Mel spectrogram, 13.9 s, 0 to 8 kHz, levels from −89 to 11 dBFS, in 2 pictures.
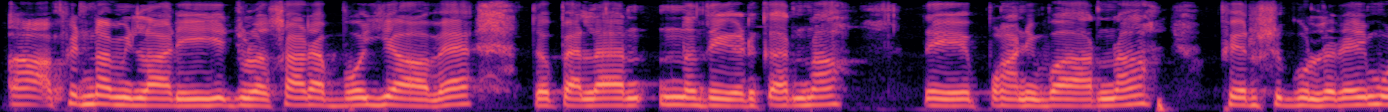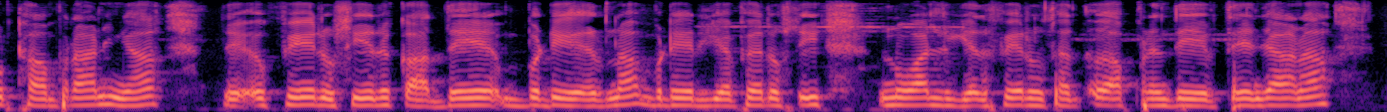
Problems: background sounds at intervals, background conversations at intervals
